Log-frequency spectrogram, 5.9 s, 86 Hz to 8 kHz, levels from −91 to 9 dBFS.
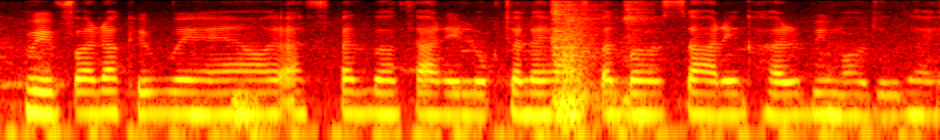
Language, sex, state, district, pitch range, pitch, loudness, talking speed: Hindi, female, Bihar, West Champaran, 190-200 Hz, 195 Hz, -18 LUFS, 185 wpm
